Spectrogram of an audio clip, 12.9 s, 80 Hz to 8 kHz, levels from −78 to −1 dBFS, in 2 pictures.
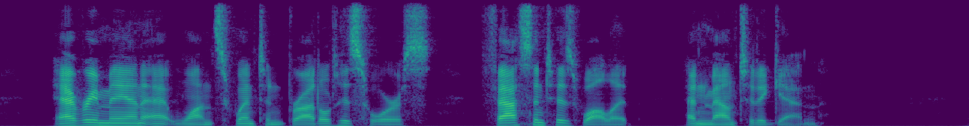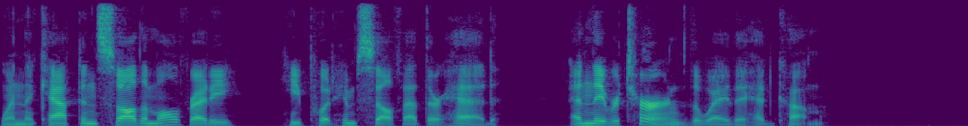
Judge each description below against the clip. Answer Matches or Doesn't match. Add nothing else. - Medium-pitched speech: Doesn't match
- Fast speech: Doesn't match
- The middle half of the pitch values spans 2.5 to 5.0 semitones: Matches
